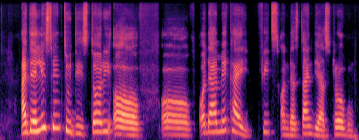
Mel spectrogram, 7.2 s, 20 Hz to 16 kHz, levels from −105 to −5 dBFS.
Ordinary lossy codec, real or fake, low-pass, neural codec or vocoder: none; fake; 14.4 kHz; codec, 44.1 kHz, 7.8 kbps, DAC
